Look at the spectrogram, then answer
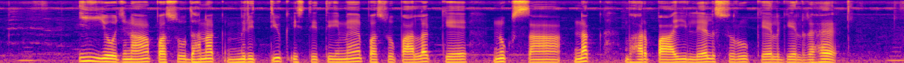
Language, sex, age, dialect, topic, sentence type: Maithili, male, 25-30, Eastern / Thethi, agriculture, statement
